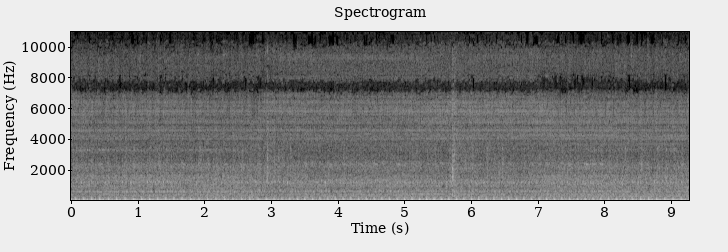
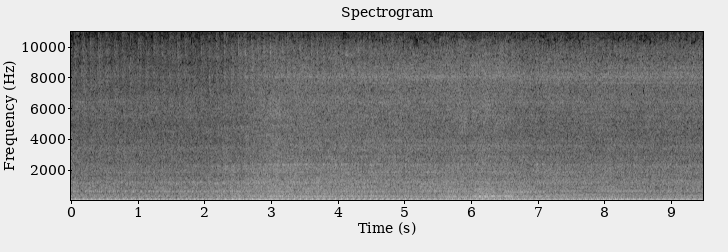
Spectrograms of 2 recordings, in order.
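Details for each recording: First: Cub Cadet 1211 lawn tractor after 30mm transmission replacement, running while adjusting out creep with cam; small single-cylinder chugging at steady idle, even firing pulses, no knocks or clatter: normal running. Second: Cub Cadet 1211 with Kohler single, first test run after Cyclops 30mm hydrostatic transmission replacement: steady, even idle thump, unstrained; the new transmission still creeps and needs adjustment.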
